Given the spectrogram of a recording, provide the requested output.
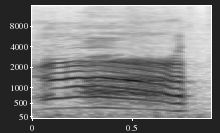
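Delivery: high, loud "Ah!" held out; sudden loud mock scream; imitated scream. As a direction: mimic someone screaming at full pitch. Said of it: "I don't know who just screamed then".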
